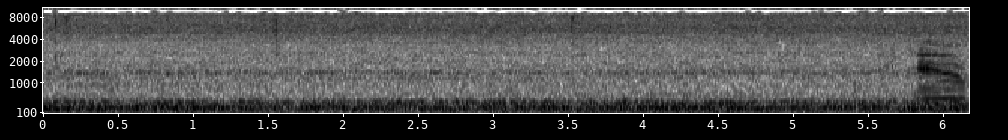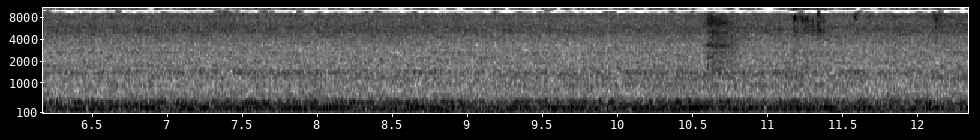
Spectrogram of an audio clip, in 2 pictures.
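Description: A steady low machine drone, like a fan or heater running, with no change in pitch or level.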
